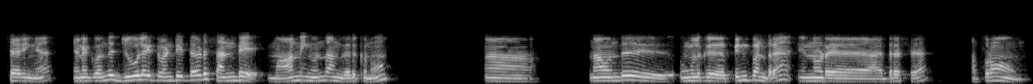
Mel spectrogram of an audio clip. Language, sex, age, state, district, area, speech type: Tamil, male, 18-30, Tamil Nadu, Dharmapuri, rural, conversation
